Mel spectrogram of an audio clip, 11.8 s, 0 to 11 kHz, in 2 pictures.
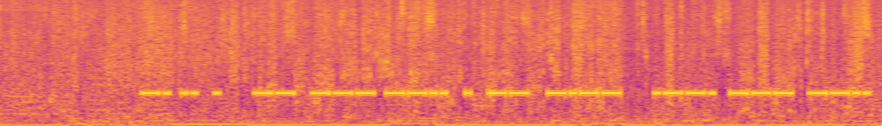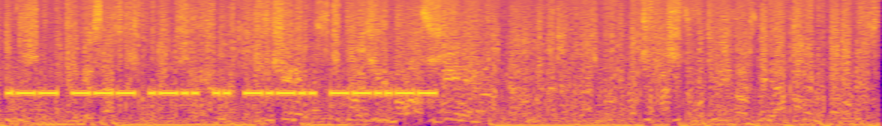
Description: Morse code (with Polish letters), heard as a keyed tone, hand-sent with a paddle, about 35 wpm, 870 Hz. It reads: NIE MOZEMY POZWOLIĆ,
